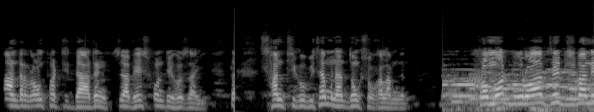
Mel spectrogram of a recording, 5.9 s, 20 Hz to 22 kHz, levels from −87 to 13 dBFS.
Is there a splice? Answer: yes; 2 cuts; at 2.3 s, 4.4 s

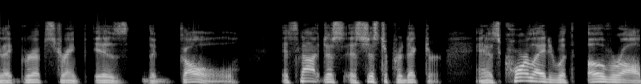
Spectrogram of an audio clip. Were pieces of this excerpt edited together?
no; 0 cuts

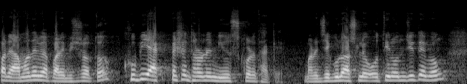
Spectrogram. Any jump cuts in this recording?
no; 0 cuts

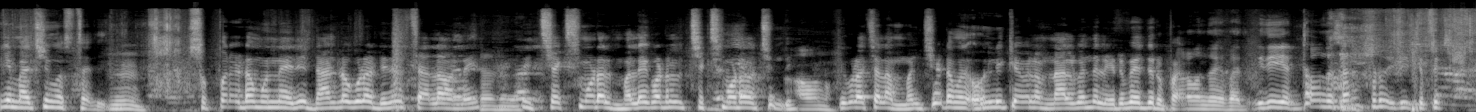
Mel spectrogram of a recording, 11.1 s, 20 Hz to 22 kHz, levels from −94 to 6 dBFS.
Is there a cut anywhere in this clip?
no; 0 cuts

